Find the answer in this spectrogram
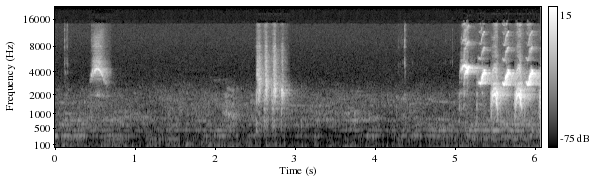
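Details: Greater green leafbird song meant for training caged birds to sing: a lone high chip, a short buzzy trill after a pause, then a fast burst of rising and falling chirped notes at the end, against near silence.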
